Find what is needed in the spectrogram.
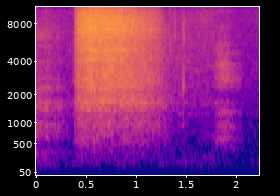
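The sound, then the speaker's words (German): A deep inhalation through the nose makes a loud, hissing breath. It swells suddenly, holds for about a second and fades, followed by a fainter, shorter breath. “Wir atmen ein”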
